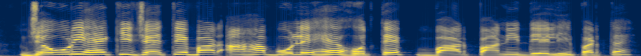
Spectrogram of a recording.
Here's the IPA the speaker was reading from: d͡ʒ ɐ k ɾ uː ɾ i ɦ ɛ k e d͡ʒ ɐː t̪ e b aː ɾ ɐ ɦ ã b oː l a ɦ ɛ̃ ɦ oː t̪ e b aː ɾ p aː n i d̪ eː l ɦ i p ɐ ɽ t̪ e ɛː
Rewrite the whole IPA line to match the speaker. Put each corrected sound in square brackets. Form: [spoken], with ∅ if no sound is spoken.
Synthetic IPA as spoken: d͡ʒ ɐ [∅] ɾ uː ɾ i ɦ ɛ k [i] d͡ʒ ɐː t̪ e b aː ɾ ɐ ɦ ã b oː l [e] ɦ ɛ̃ ɦ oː t̪ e b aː ɾ p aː n i d̪ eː l ɦ i p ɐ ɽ t̪ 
